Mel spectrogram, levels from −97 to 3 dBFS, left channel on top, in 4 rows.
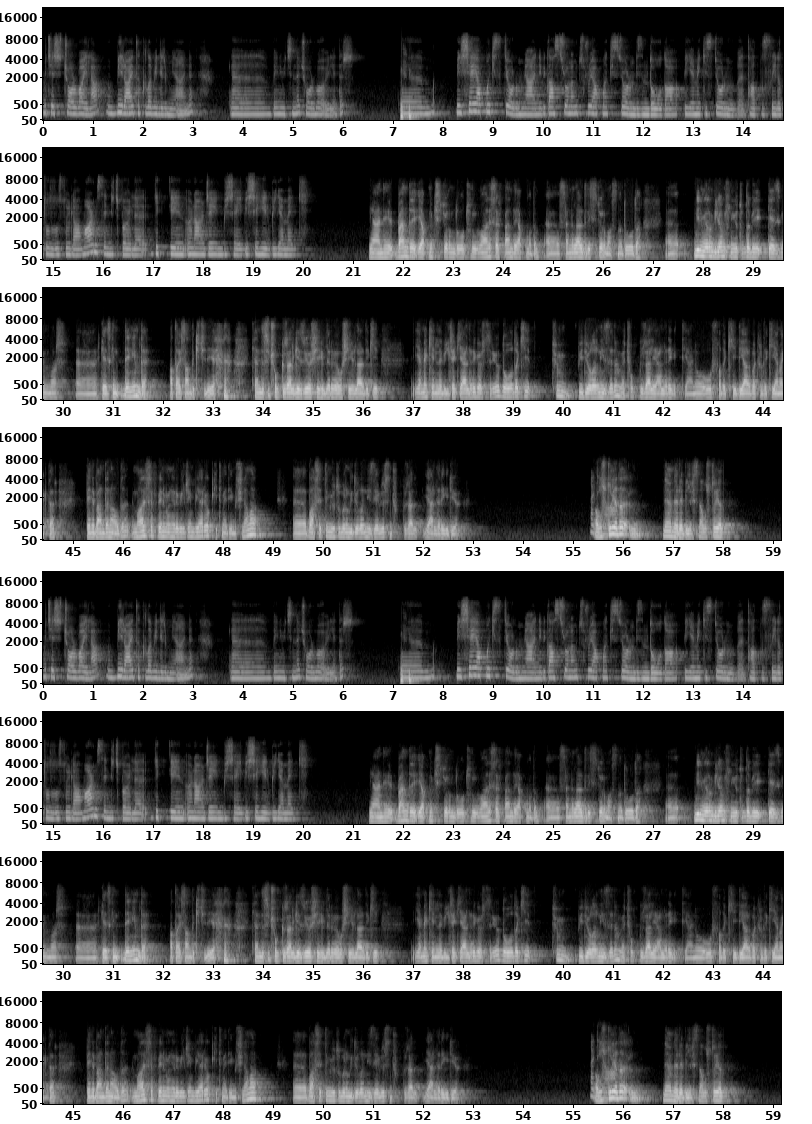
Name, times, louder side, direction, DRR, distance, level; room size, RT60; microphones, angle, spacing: voice 1, 0.0-3.3 3.7-6.2 7.1-7.9 8.3-20.1 55.3-55.9, equal, ahead, 10 dB, 0.9 m, -40 dB
voice 2, 21.3-26.8 27.2-27.5 27.8-30.0 30.3-31.7 32.1-36.3 37.0-39.4 39.8-44.7 45.3-48.8 49.4-52.7 55.4-56.4 56.8-58.0, left 1 dB, 30° left, 13 dB, 1.1 m, -27 dB
27.0 x 21.5 x 8.9 m, 0.85 s
head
